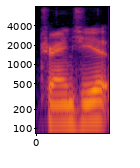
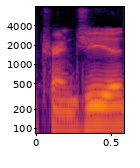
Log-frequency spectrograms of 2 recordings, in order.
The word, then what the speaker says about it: Trangia: So what I got for you today is a Trangia, or Trangia, depending on how you want to pronounce it.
